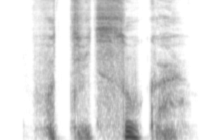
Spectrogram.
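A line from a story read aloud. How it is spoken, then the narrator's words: Hissed. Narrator (Russian): прошипела Мария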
